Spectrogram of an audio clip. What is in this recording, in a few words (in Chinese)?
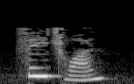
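"飞船", Mandarin Chinese; chinese flashcards; hsk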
